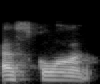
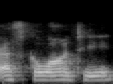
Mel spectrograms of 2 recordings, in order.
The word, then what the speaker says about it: Escalante: So places like Escalante, or Escalante, depending on who you ask how to pronounce it, in Utah, or Brigham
